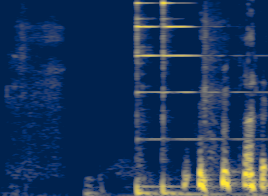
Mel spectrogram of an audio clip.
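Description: A bell rings out loudly, close by, with a bright metallic ding and a long ringing tone, followed by several rapid dull clicks or knocks.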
